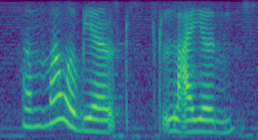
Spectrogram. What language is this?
English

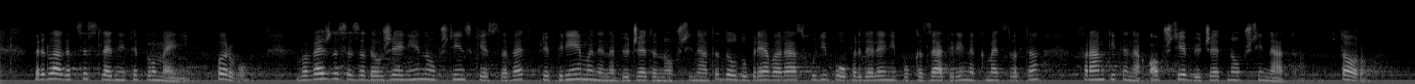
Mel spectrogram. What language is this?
Bulgarian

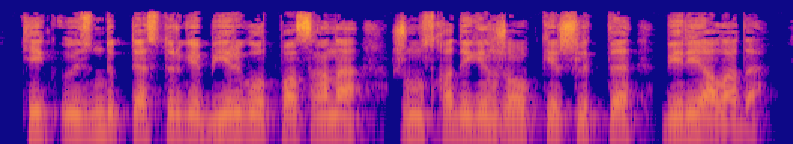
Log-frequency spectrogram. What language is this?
Kazakh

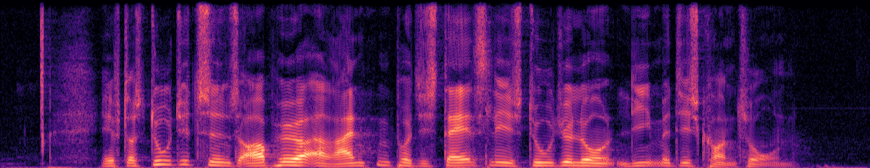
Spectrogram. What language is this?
Danish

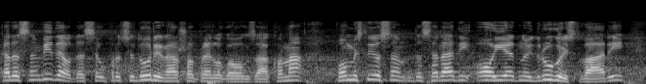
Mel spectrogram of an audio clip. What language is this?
Serbian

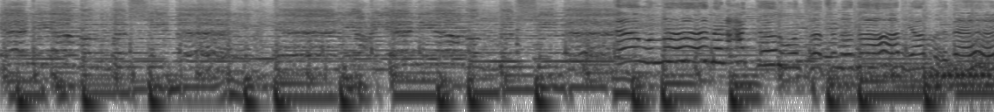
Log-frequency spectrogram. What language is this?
Arabic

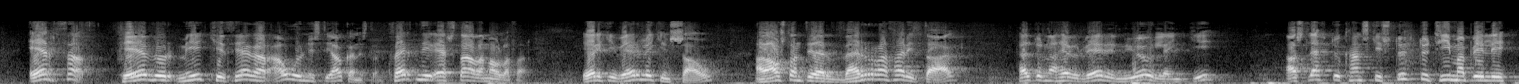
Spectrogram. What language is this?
Icelandic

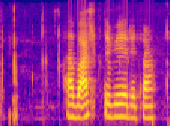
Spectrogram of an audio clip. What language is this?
Icelandic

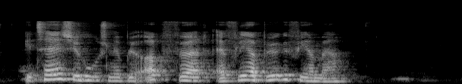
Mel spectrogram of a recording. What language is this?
Danish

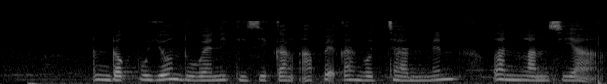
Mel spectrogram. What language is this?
Javanese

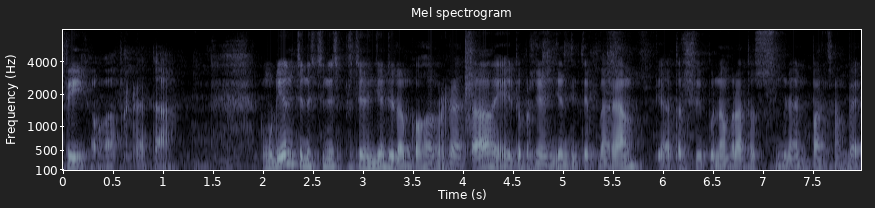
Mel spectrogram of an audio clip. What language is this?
Indonesian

